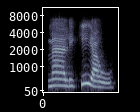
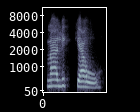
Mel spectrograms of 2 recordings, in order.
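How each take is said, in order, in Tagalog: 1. Sinusundan ng maikling patinig na i ang k. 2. Sinusundan agad ng y ang k. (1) "Yung tamang pagbasa is maliki" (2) "nagiging sakin ang kaf"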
